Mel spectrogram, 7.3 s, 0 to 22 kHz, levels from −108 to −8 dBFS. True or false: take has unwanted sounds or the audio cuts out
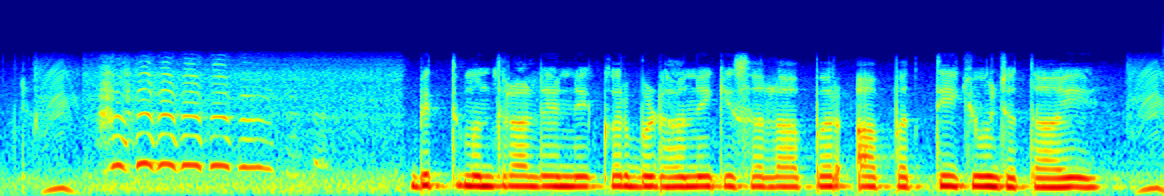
true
